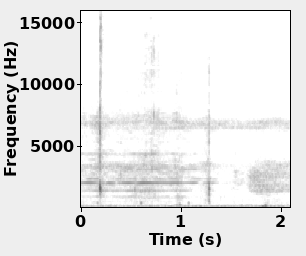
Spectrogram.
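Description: A monkey chews food close by.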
